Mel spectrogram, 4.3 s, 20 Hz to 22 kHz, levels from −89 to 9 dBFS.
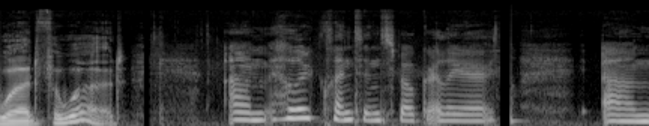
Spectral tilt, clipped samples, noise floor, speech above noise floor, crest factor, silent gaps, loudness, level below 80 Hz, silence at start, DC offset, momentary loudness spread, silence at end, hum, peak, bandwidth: -7 dB/octave; under 0.1%; -51 dBFS; 27 dB; 18 dB; none; -25 LUFS; -56 dBFS; 0 s; under 0.1%; 14 LU; 0 s; none; -6 dBFS; 16 kHz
